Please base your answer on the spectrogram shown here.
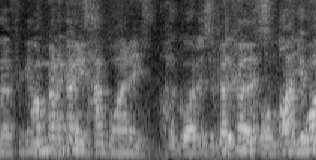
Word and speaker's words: Jaguares: Brumbies Jaguars. Do you pronounce it Jaguares? Yeah. You like Jaguares? I heard Greg Clark, when he commentates, he calls them the Jaguars.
